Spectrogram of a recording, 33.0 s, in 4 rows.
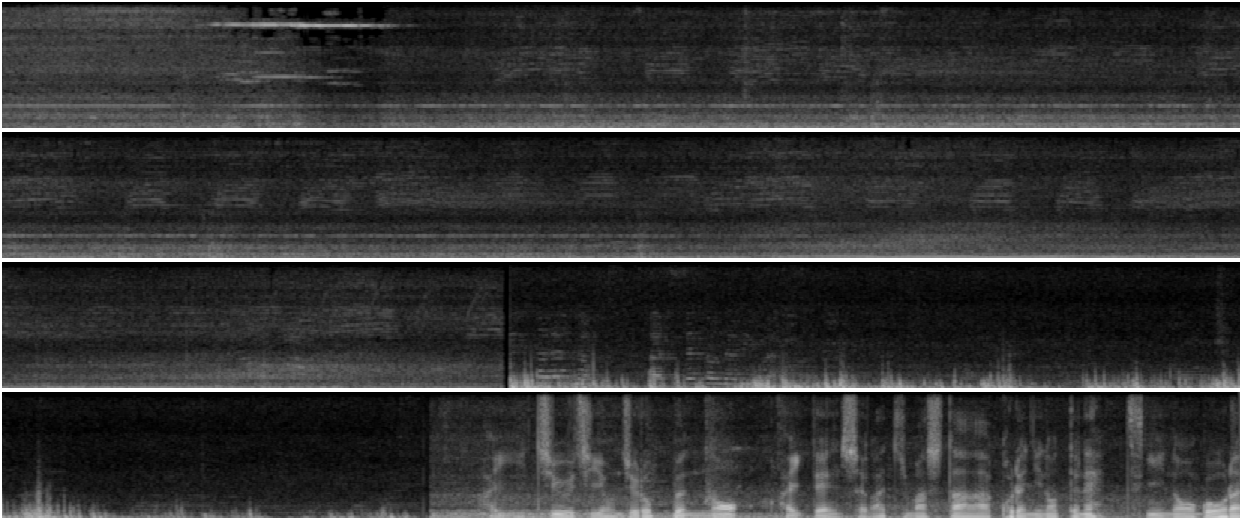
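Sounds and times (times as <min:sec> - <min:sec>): high-pitched squeal: 0:00.0 - 0:19.9
electric train rumbling: 0:00.0 - 0:33.0.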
